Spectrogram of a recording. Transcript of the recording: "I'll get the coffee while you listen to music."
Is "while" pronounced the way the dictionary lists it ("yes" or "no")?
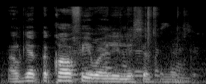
yes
